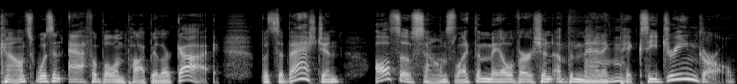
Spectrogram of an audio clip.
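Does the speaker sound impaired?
No.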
